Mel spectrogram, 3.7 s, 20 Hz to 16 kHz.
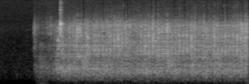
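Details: Crusher machine with newly fitted pulleys and belts, test crushing cans at low speed around 50–80 rpm: motor spins up into a steady whir with light rhythmic clatter and no growl, running smoothly and much quieter.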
